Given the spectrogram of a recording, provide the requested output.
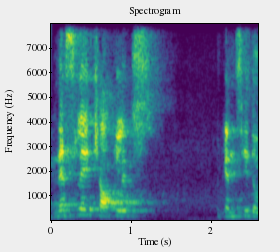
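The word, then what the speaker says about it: Nestlé: And you can see the pronunciation, you can hear the pronunciation. It is Nestle. It's not Nestle. It's Nestle.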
